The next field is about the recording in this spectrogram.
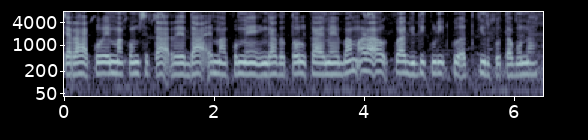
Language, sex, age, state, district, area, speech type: Santali, female, 60+, Jharkhand, Bokaro, rural, spontaneous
